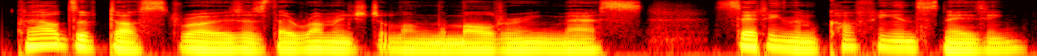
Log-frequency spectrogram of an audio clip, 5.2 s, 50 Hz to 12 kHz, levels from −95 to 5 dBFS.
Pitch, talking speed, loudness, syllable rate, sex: 100 Hz, 185 wpm, -20 LUFS, 5.1 syllables/s, male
